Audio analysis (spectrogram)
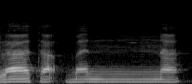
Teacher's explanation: Pasti mulutnya maju ke depan seperti dia mau mengucapkan dhammah. Tapi ini hanya isyarat saja, dia tidak mengubah bacaan. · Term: ismam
